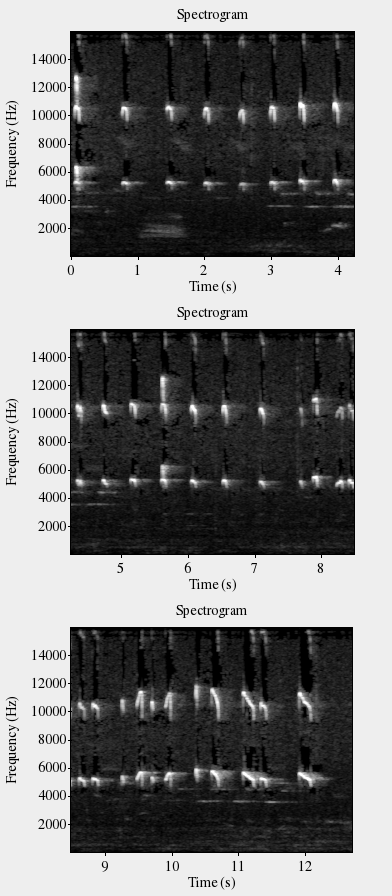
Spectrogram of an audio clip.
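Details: Kingfisher calling with thin, piercing high whistles in a steady series about every half second, later breaking into faster doubled and tripled notes, over a quiet low rumble with an occasional softer lower chirp.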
